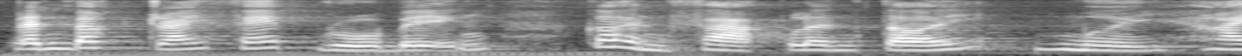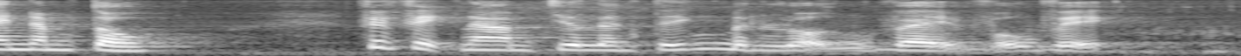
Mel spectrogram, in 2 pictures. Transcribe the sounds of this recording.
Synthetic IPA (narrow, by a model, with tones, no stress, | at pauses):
ɗa˨˦jŋ̟ɓa˦˥k̚t͡ɕaː˨˦jfɛ˦˥p̚zu˨˩əɓḭ˧˩ənkɔ˨˦hï˨˩ŋ̟faː˨˩t̚le˧nt̪əː˨˦jmɨ˨˩əjhaː˧jna˧mt̪u˨˩ | fi˨˦vi˨˩ət̚naː˧mt͡ɕɨ˧əle˧nt̪i˨˦ənɓï˨˩ŋ̟lwə̰˧˨nve˨˩vṵ˧˨vi˨˩ət̚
